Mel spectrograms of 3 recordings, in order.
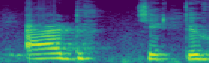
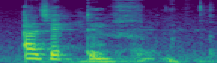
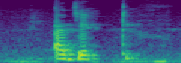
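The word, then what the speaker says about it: adjective: অর্থাৎ এডজেক্টিভ আমাদের নাউনের দোষ গুণ এবং অবস্থা সম্পর্কে বলে এবং এটাকে আমরা অডজেক্টিভ বলবো না। আমরা এটাকে বলব এডজেক্টিভ এডজেক্টিভ অর্থাৎ ডিটাকে আমরা উচ্চ রাখবো উচ্চারণে নিয়ে আসবো না।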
